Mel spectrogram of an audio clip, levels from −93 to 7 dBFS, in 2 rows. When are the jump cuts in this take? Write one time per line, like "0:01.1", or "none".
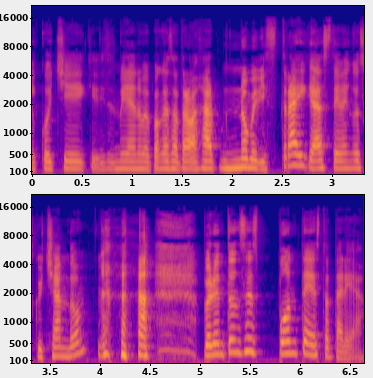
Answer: none

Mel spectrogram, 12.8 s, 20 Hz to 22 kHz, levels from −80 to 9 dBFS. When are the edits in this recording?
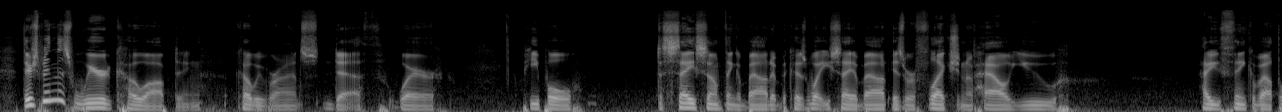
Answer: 0:02.3
0:06.5
0:08.8

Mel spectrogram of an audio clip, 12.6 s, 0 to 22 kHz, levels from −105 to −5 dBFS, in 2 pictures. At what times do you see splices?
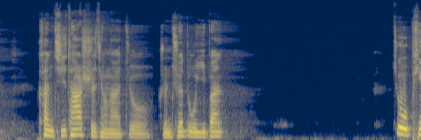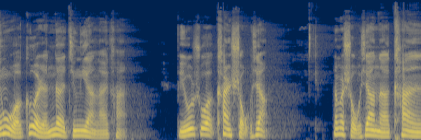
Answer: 0:02.3

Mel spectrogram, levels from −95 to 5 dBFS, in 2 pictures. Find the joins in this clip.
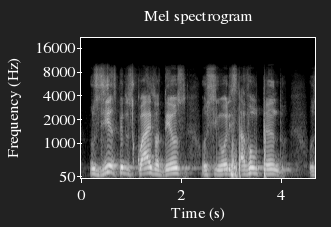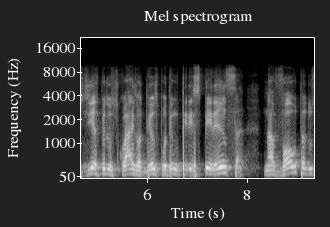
none

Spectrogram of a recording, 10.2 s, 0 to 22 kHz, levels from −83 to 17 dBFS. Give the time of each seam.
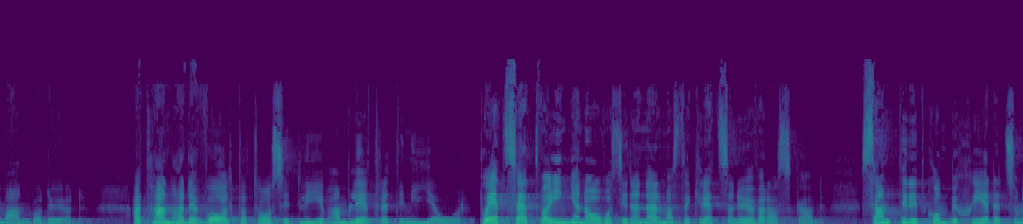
0:04.7

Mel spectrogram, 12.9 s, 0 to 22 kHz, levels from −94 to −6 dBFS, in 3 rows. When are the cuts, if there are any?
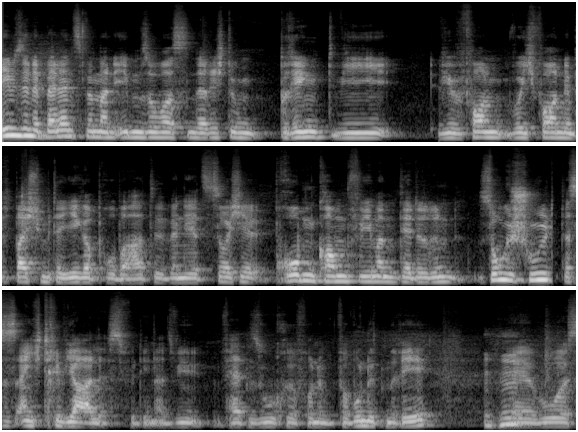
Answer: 0:03.3
0:05.9
0:08.4

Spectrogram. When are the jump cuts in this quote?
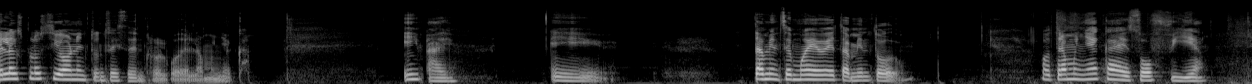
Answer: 0:01.3
0:01.7
0:04.2

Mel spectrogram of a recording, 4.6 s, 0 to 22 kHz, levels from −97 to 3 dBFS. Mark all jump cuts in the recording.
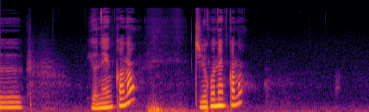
0:02.3

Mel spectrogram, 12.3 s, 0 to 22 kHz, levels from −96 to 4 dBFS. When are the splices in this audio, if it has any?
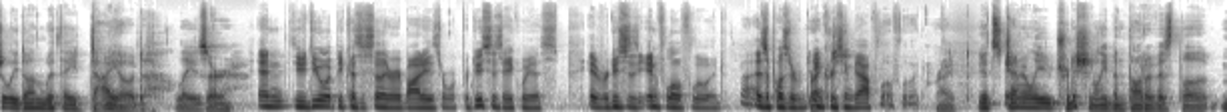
0:02.5
0:07.3

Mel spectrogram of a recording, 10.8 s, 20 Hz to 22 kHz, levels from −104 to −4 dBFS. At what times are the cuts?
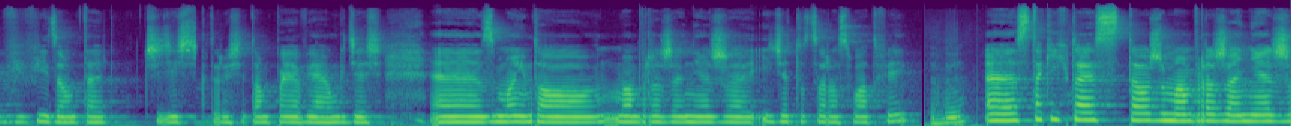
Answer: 0:01.6
0:04.4
0:08.9

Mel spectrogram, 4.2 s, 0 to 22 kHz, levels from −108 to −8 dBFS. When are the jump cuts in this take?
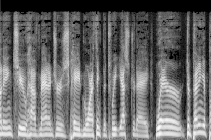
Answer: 0:01.4
0:02.0
0:03.0

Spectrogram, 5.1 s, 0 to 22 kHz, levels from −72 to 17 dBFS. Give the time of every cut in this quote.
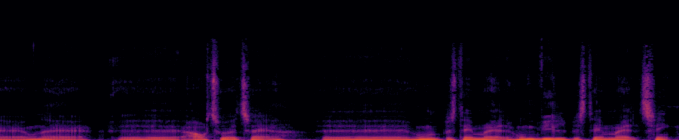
0:02.4

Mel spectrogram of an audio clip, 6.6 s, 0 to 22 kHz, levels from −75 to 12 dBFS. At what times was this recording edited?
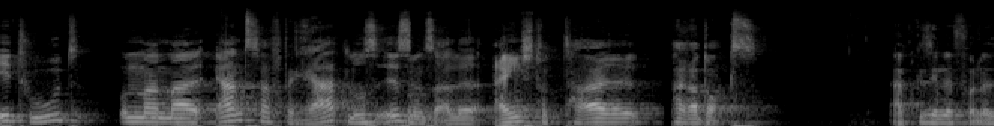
0:02.7
0:04.4

